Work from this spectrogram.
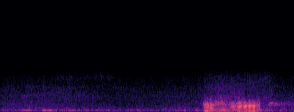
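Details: Pug Lenon, asleep, lets out a single deep, rattling snore just over a second long. It follows several seconds of soft, low breathing.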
